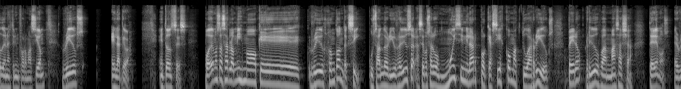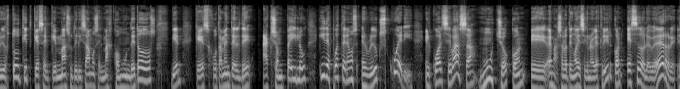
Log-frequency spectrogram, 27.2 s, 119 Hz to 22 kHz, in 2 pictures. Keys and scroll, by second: 3.9-5.4 typing, 6.7-11.0 typing, 10.1 Escape, 12.5 Escape, 12.7-13.7 typing, 20.3 j, 20.9 shift+v, 23.1 o, 23.9 Escape, 24.9 u, 25.6 shift+v, 26.8 Escape, 27.1-27.2 typing.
